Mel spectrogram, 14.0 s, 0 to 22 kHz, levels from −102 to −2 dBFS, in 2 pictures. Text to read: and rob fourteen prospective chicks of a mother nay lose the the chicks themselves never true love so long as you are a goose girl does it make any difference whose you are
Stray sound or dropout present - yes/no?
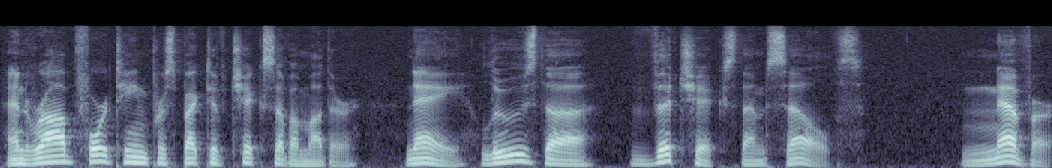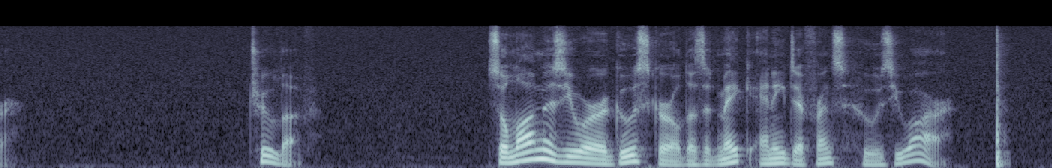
yes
